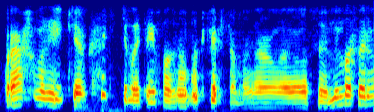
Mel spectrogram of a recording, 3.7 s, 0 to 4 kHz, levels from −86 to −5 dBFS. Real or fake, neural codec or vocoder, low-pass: fake; codec, 24 kHz, 1 kbps, SNAC; 3.6 kHz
